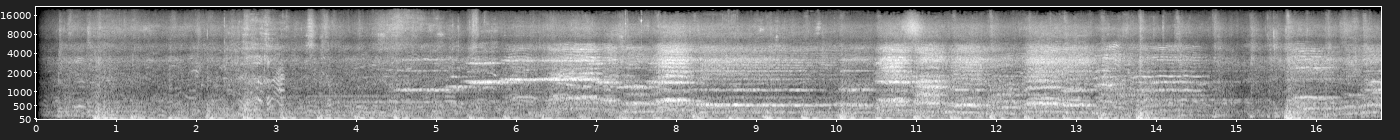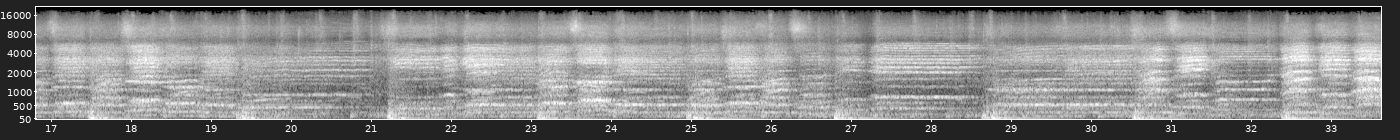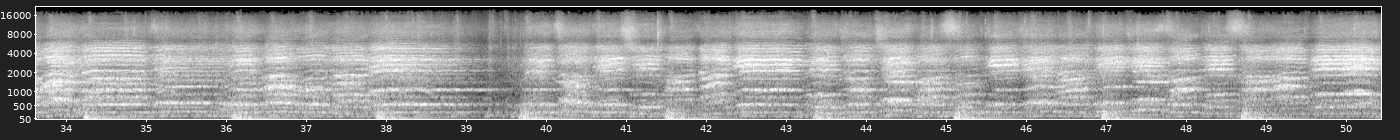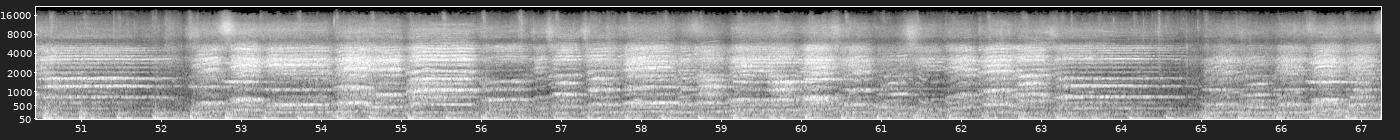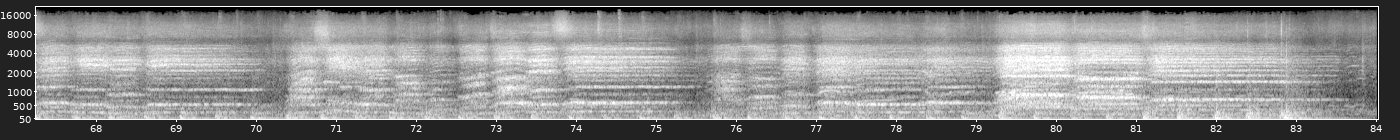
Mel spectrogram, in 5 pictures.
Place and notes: {"title": "Tibetan National Anthem, Tsuglagkhung Complex, Dalai Lama temple", "date": "2011-08-08 19:26:00", "description": "During the new Tibetan Prime Ministers inauguration ceremony at the Dalai Lama temple, the crowd sang the Tibetan National Anthem. Soo beautiful. Crowds, national anthem, song, tibet", "latitude": "32.23", "longitude": "76.32", "altitude": "1509", "timezone": "Asia/Kolkata"}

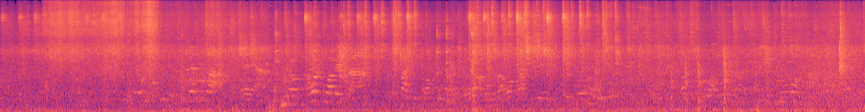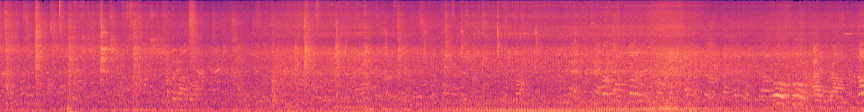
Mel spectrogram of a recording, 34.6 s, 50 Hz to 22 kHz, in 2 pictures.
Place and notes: {"title": "竹東中央市場, Zhudong Township - Walking through the market", "date": "2017-01-17 11:29:00", "description": "Walking through the market", "latitude": "24.74", "longitude": "121.09", "altitude": "123", "timezone": "GMT+1"}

